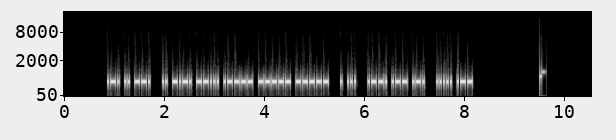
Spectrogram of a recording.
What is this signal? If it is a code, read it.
Morse code, heard as a keyed tone, about 36 wpm, 700 Hz. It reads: RIG IC7100 ES PWR 5W
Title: Practice QSO - Exchange 2 - Info - 35wpm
